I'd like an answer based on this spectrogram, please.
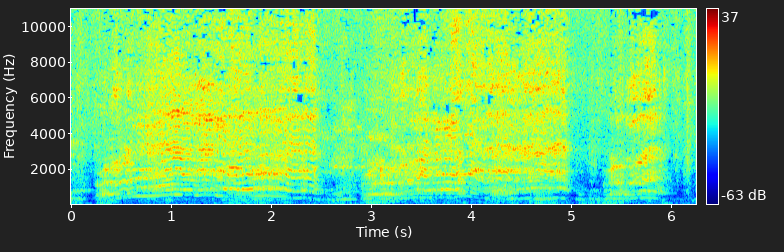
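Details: Several domestic pigs on a farm squealing in long, strained cries lasting two to three seconds. The squeals are shrill and wavering and pause only briefly between bouts.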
